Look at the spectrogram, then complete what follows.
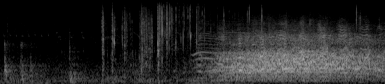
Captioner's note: splattering; laughter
